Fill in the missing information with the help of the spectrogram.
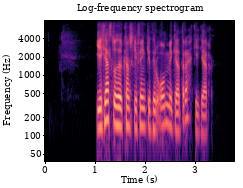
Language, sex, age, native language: Icelandic, male, 30-39, Icelandic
